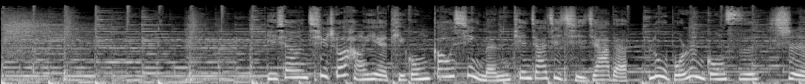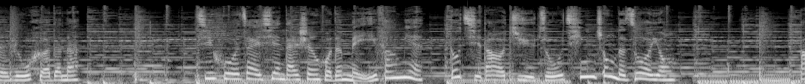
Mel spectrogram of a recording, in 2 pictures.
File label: Mandarin, China Female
